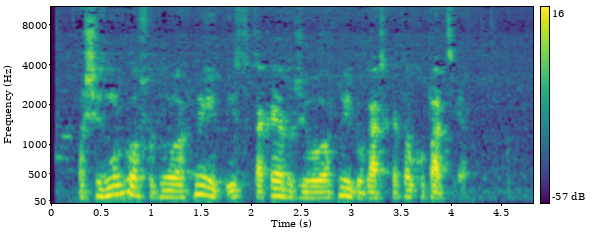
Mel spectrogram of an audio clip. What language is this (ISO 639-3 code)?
mkd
